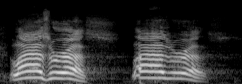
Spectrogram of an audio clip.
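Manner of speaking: high, loud, stretched-out yell; Jesus yelling. Acted. Preacher as Jesus yells to a tomb, loudly. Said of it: "Jesus is yelling to a tomb".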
